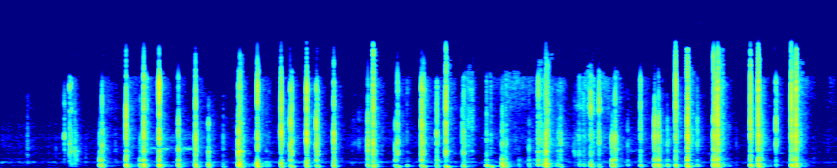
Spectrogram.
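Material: Plastic.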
